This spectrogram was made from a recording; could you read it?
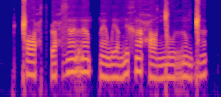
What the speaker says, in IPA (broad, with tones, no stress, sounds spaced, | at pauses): ǁ ɔː˨ ħ t͡sʼ ə˞˨ ħ z ə̃ː˦ r ə̃ː˦ pː ɛ̃˨ w ɪ˨ ɐ̯ ŋ ɪ˦ x ə̃ː˦ ħ ɑ˨ ŋ͡ǀ u˨ r ũ˨ ɡ͡ǁ ə̃˦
